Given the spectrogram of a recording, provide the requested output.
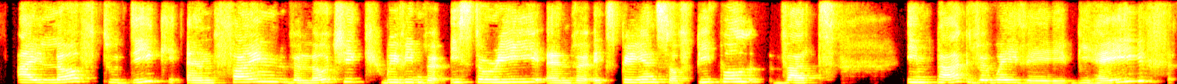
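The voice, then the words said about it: French-accented English. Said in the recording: “as you might hear, I am uh, speaking French and come from Lyon, France.”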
